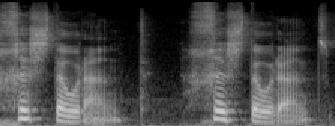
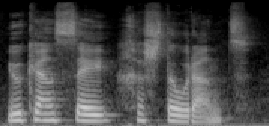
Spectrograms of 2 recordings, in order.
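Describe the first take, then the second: First: "restaurant" with a hard, scraped ch for the R; harsh scraped R; forced back R. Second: "restaurant" with a light, easy h for the R; gentle back R; soft back R. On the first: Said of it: "or you can force it and say". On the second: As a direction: say "restaurant" with the R barely breathed. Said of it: "you do not even need to force it so much". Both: Shown as a demonstration.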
